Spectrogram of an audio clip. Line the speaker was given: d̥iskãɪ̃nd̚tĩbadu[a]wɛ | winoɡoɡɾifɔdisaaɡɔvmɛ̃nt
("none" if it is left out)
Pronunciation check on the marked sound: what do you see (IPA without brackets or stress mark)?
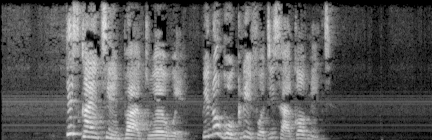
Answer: ɛ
